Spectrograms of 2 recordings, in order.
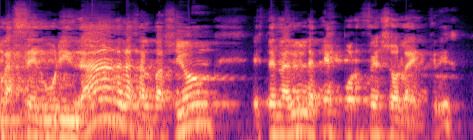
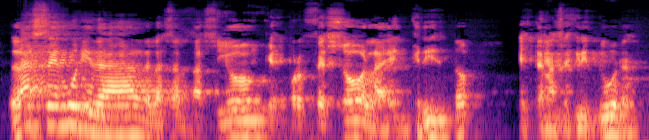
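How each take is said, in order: First: It is said at normal speed. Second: It is said more slowly.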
